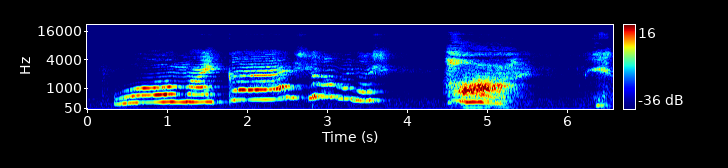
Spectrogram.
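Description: A child's voice singing long, wordless held notes that slide in pitch, then a short, loud, breathy exclamation about four and a half seconds in.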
